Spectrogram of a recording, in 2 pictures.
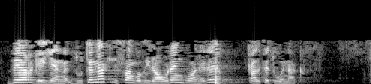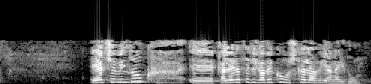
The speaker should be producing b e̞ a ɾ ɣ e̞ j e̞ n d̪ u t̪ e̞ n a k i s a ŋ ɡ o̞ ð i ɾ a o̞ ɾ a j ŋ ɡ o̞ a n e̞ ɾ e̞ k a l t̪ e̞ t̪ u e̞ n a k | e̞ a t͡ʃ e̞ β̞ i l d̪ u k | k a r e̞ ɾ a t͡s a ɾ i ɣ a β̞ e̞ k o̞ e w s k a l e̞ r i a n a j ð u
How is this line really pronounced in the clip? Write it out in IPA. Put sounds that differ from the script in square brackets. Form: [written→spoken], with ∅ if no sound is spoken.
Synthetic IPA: b e̞ a ɾ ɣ e̞ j e̞ n d̪ u t̪ e̞ n a k i s a ŋ ɡ o̞ ð i ɾ a o̞ ɾ a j ŋ ɡ o̞ a n e̞ ɾ e̞ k a l t̪ e̞ t̪ u e̞ n a k | e̞ a t͡ʃ e̞ β̞ i l d̪ u k | k a [r→l] e̞ ɾ a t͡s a ɾ i ɣ a β̞ e̞ k o̞ e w s k a l e̞ r i a n a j ð u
